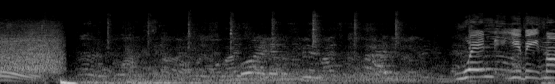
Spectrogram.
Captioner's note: crowd chattering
